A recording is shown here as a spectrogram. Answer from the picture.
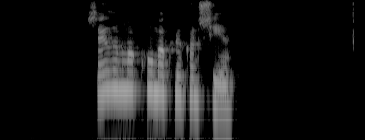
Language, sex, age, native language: Icelandic, female, 60-69, Icelandic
